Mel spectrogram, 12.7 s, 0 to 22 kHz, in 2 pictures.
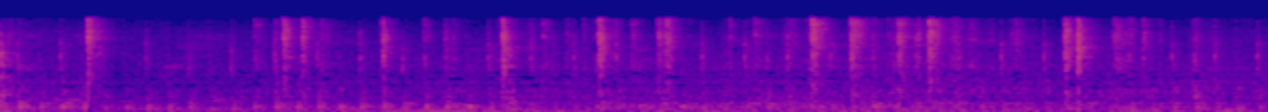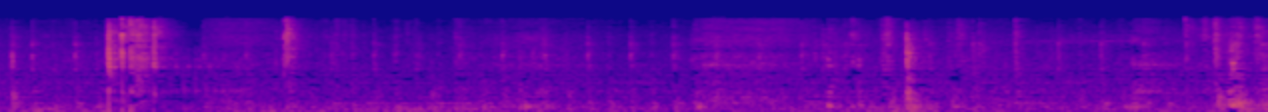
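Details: Makerbot Replicator 2X 3D printer printing, about 10 minutes in, in a Mightyboard failure test requested by support: irregular sharp clicking and rattling in uneven bursts with no steady rhythm; fault present, cause unclear.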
